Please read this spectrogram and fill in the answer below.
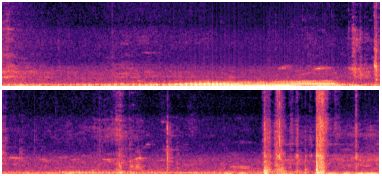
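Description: A motorcycle engine running steadily, swelling louder for a couple of seconds and dropping back about four and a half seconds in. Two sharp knocks come near the end.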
